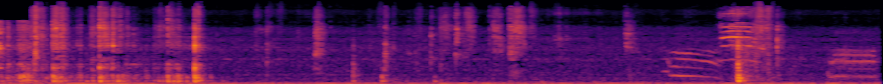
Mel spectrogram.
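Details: Domestic cat from a funny cats and kittens compilation, heard indoors: clattering and knocking household noises come first, then a short, falling, harmonic meow near the end, followed by a fainter second mew.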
